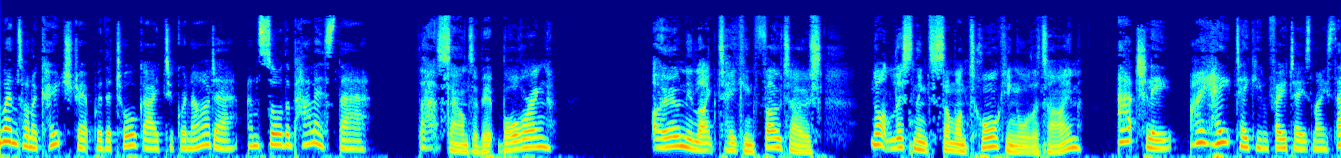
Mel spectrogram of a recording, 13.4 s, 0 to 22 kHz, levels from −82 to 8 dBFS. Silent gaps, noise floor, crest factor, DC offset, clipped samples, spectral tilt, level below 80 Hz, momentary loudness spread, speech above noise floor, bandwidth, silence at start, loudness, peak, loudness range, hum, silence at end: none; -84 dBFS; 18 dB; under 0.1%; under 0.1%; -5 dB/octave; -48 dBFS; 7 LU; 62 dB; 15.5 kHz; 0 s; -23 LUFS; -6 dBFS; 2 LU; none; 0 s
